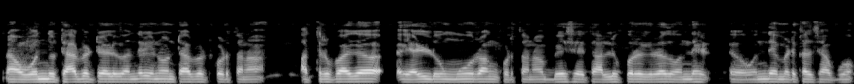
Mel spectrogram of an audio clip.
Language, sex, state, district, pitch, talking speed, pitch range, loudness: Kannada, male, Karnataka, Bellary, 125 Hz, 135 wpm, 120-125 Hz, -16 LUFS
